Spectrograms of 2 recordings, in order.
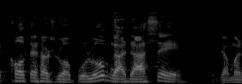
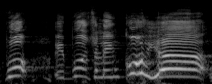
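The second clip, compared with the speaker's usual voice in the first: mock blunt accusation; 19 dB louder, slower than usual. Preacher acts blunt question to wife.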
